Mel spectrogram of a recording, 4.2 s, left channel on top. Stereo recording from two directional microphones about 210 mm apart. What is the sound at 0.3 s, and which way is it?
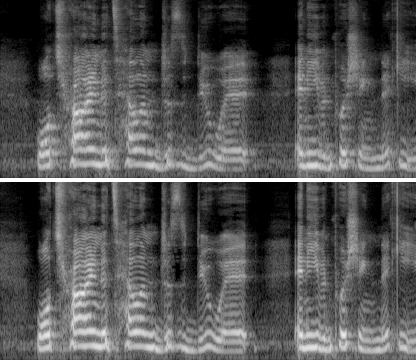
A woman's voice, 55° right (ahead or behind).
